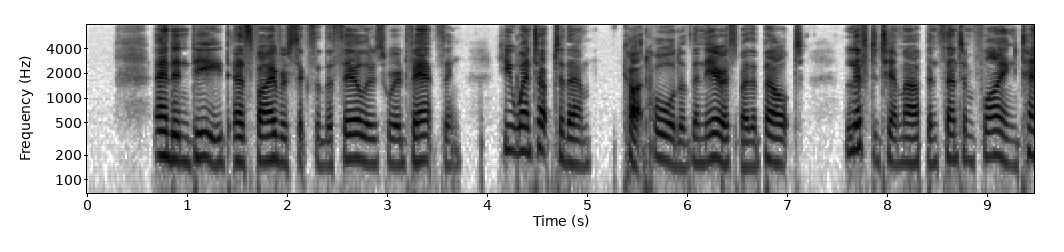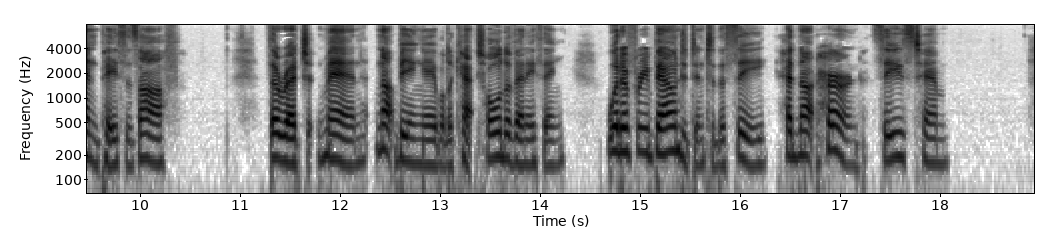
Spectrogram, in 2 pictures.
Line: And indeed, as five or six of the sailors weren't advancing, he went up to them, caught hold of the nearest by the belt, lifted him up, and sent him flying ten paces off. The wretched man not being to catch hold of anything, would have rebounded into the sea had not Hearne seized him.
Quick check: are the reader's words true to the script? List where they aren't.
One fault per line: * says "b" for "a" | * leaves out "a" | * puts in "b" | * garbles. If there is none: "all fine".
* says "were" for "weren't"
* puts in "able"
